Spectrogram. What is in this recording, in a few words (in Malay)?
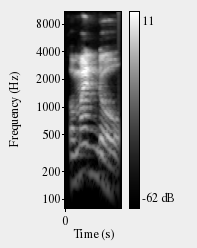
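"komando", Malay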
